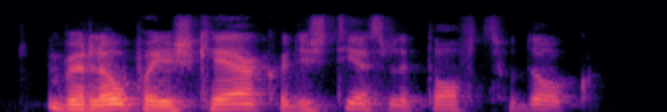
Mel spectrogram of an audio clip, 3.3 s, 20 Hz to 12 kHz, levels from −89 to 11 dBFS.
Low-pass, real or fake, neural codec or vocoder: 7.2 kHz; fake; codec, 16 kHz, 1 kbps, X-Codec, WavLM features, trained on Multilingual LibriSpeech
